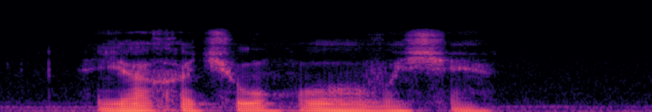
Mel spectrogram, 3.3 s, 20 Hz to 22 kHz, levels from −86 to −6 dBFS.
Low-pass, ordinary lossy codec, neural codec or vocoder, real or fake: none; none; none; real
